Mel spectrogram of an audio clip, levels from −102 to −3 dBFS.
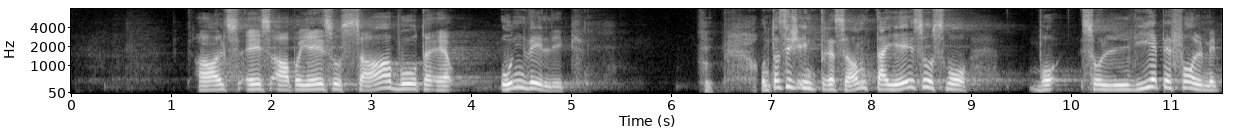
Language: German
